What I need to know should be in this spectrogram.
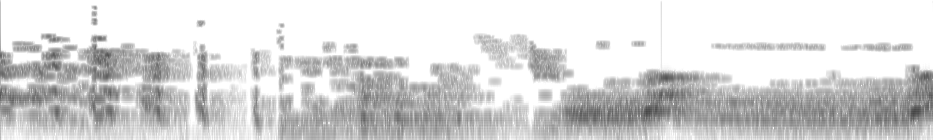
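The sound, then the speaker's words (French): Family guard dog barking: sharp, high yips and barks in quick succession give way to a longer, drawn-out whining vocalization. “C'est le chien de la famille. Oui, le chien de la famille. Donc, le chien gardien de la personne.”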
